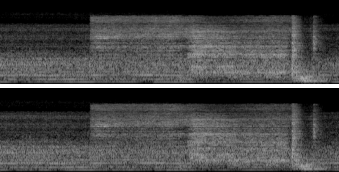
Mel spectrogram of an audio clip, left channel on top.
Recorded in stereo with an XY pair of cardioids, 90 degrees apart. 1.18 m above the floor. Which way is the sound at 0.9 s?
30° left.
